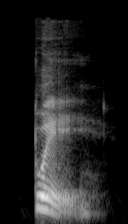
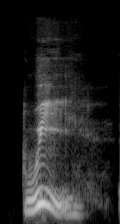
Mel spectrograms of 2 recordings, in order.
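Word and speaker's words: duì: Y esto se pronuncia tui. Tui. Nunca tui. Esto no existe en chino.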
